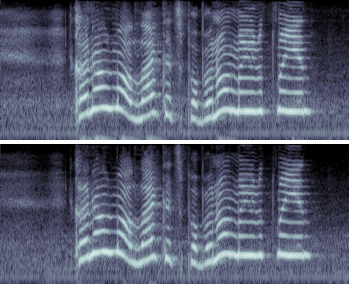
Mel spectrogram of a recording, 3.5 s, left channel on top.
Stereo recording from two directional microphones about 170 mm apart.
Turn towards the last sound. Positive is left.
turn(degrees=-25)  # may be behind; listen again after turning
